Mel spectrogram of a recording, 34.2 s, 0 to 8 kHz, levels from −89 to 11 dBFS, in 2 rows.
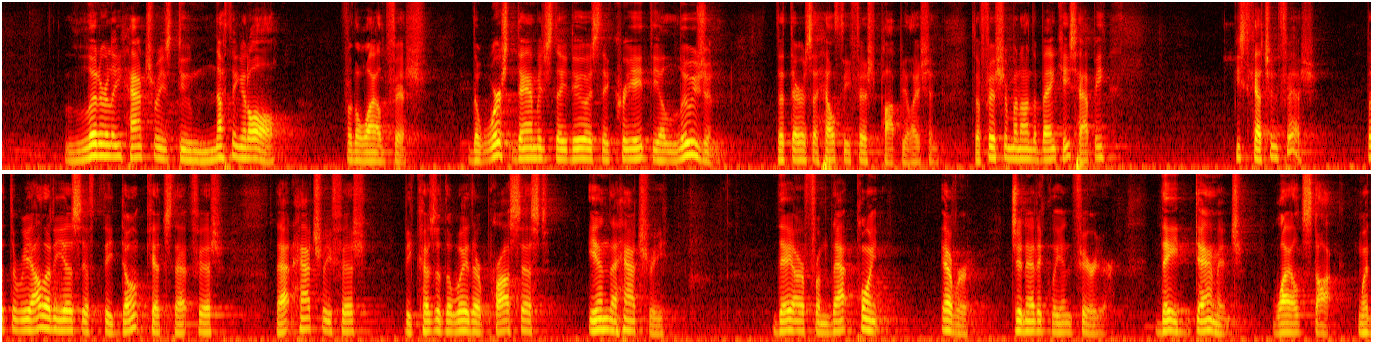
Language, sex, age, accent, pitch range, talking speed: English, male, 60-79, American, 110-135 Hz, 125 wpm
